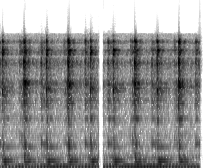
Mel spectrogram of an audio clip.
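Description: Clock-ticking sound effect, about four to five sharp ticks a second over a low pulsing tone, stopping suddenly at the end.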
